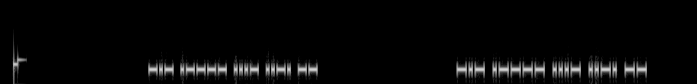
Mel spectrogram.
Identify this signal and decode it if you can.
Morse code, heard as a keyed tone, about 39 wpm, 700 Hz. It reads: K1VFM K1VFM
